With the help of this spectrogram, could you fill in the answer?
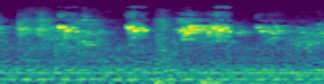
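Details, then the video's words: Male budgerigar warbling indoors: scratchy, chattering phrases in short bursts with brief gaps, harsh squawky notes mixed with chirps, faint low hum beneath. "Erkek muhabbet kuşu sesi"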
